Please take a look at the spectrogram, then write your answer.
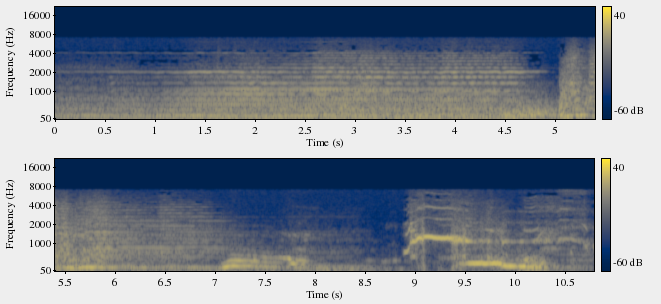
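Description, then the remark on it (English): In the jungle, a wild beast's long, deep, droning roar rumbles for several seconds, then breaks into a harsh burst, followed by a woman's high, wavering scream that rises and falls at the end. “Wild beast and the scream of a woman.”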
